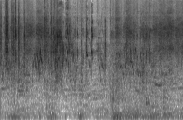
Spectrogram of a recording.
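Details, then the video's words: Green budgerigars chattering: dense, high scratchy chirps and squawks in rapid bursts, a short lull near the middle before the twittering resumes, with some low rumbling underneath. "Green Budgie sound sound of Budgie birds"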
